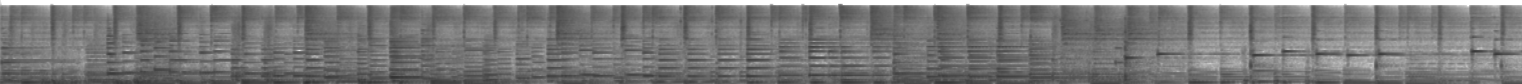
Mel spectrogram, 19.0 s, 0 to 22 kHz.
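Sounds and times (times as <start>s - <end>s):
drum kit: 0.0s - 19.0s
grand piano: 0.0s - 19.0s
plucked double bass: 0.0s - 19.0s.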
